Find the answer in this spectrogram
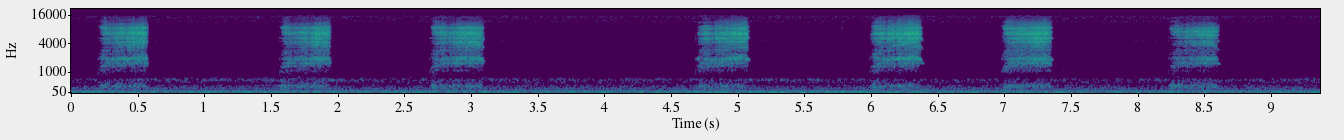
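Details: At a wild barn owl nest box on the hatching night of the first nestling, as the male delivers a large rat; short harsh hissing bursts in loose groups, with uneven pauses between them.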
